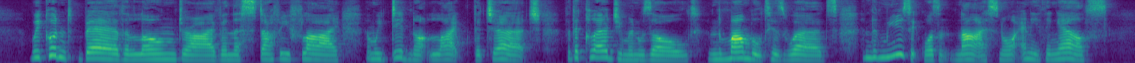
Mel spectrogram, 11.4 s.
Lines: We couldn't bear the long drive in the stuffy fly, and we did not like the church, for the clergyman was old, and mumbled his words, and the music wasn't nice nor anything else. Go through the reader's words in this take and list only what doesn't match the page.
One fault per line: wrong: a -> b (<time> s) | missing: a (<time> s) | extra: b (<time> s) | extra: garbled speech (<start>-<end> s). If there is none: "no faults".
no faults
